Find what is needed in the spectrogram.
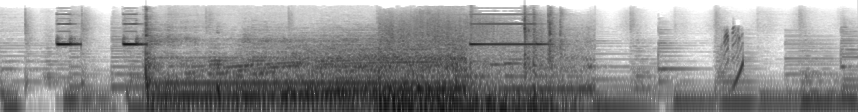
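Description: Toy microwave oven sound effects: two short button beeps, then a steady electronic humming run sound for about three seconds that ends with a beep.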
